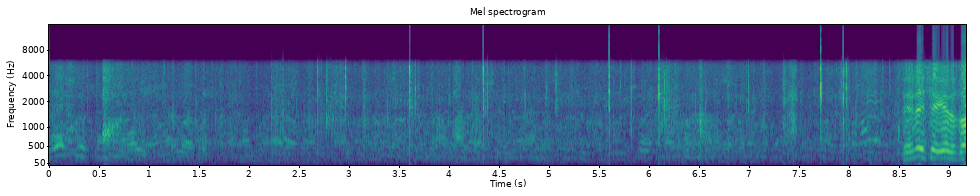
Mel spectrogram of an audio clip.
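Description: Elderly men talk and greet each other outdoors among a crowd.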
